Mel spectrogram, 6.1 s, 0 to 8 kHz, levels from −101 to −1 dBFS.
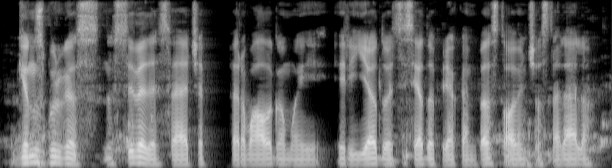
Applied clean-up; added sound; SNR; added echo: classical method log-MMSE.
